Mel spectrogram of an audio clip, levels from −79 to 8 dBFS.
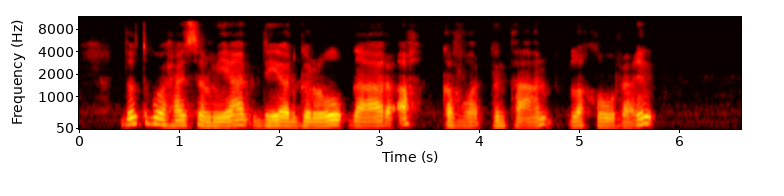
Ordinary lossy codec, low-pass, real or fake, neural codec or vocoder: AAC, 48 kbps; 9.9 kHz; fake; autoencoder, 22.05 kHz, a latent of 192 numbers a frame, VITS, trained on one speaker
